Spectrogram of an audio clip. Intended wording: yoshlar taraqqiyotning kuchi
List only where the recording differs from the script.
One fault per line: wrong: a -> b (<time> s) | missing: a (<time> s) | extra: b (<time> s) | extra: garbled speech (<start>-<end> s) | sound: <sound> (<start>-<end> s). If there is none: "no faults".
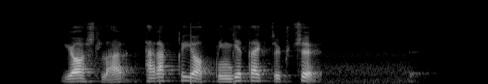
extra: yetakchi (2.4 s)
